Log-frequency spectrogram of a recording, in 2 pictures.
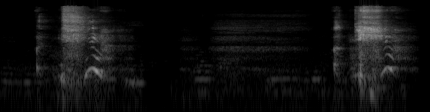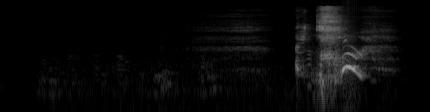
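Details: Three loud sneezes every three to four seconds, each with a quick indrawn breath, from a red-haired girl during a sneezing fit, possibly allergy; edited looped recording.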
